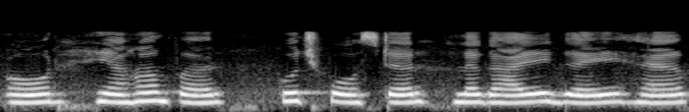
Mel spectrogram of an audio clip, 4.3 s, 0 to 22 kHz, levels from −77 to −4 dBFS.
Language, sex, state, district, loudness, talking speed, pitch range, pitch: Hindi, female, Punjab, Pathankot, -12 LUFS, 110 wpm, 250-270 Hz, 260 Hz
